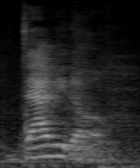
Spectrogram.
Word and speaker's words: Davido: And last but not least, we're going to play your favorite R&B hits from Anthony Hamilton to Davido.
